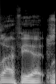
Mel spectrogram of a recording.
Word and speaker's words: Lafayette: LaTerrence Welch, a cornerback from Lafayette, Louisiana. – It's Lafayette, Louisiana. – There's my J school coming out where they Louisiana they Louisiana it. Does it right, and people up here pronounce it wrong.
